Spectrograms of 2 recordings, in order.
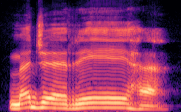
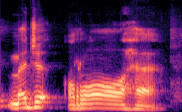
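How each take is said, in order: First: The vowel after r sounds like e. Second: The vowel after r sounds like a. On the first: "But this is in between, exactly in between" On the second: "if I'm to say an alif"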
